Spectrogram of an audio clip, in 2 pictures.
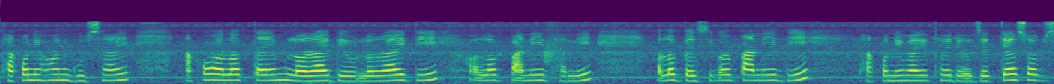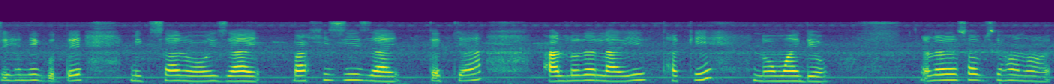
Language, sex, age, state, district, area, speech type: Assamese, female, 18-30, Assam, Darrang, rural, spontaneous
